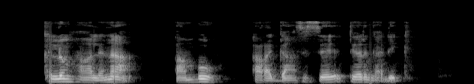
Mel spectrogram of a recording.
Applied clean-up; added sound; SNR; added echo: none; none; none; none.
